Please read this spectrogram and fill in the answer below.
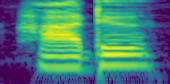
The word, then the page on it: haadw: Apatani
